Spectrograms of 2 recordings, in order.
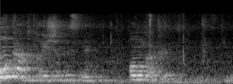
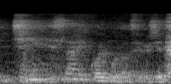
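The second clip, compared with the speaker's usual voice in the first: quiet voice demo; 8 dB quieter than usual. Shown as a demonstration. Speaker demonstrating a small voice to the audience, hushed. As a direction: shrink the voice on 小さい.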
